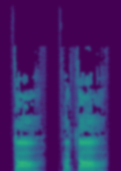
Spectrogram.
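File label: voiced alveolar plosive; IPA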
